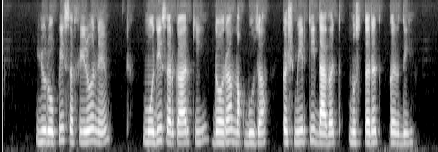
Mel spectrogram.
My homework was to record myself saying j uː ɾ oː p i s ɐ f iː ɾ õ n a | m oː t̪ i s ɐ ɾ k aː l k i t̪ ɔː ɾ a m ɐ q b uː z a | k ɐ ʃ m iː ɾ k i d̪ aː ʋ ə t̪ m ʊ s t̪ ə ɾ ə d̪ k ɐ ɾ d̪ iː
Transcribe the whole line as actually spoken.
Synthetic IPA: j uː ɾ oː p i s ɐ f iː ɾ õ n e | m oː d̪ i s ɐ ɾ k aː ɾ k i d̪ ɔː ɾ a m ɐ q b uː z a | k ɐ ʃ m iː ɾ k i d̪ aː ʋ ə t̪ m ʊ s t̪ ə ɾ ə d̪ k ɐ ɾ d̪ iː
